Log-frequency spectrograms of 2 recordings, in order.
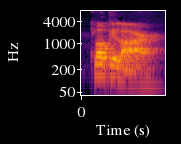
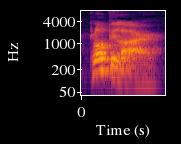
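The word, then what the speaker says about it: Plopilor: And they go to great lengths to help you with the pronunciation, even for things like Plopilar Boulevard, Plopilar, Lar, Lilar, Plopilar. And Plopilar Boulevard is not something that I consider all that useful.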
